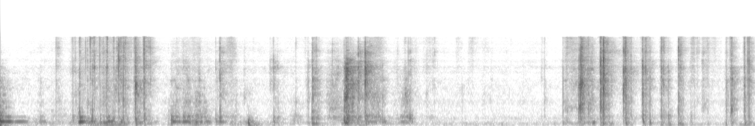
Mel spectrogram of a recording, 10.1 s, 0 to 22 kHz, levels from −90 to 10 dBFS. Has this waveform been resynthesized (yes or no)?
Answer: yes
